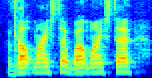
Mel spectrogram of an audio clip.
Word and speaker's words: Weltmeister: Weltmeister, is that how we're pronouncing it? Weltmeister.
